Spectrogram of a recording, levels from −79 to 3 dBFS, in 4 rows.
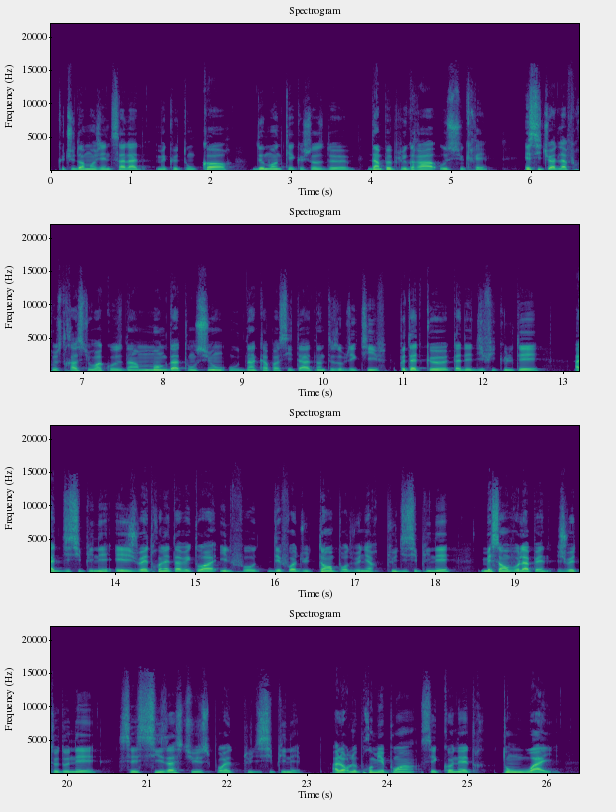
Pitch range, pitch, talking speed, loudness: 105-125 Hz, 115 Hz, 200 wpm, -27 LUFS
